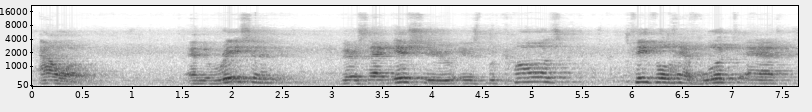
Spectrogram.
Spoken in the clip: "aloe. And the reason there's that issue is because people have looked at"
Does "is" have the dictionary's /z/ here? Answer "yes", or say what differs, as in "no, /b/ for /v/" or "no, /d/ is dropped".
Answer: yes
